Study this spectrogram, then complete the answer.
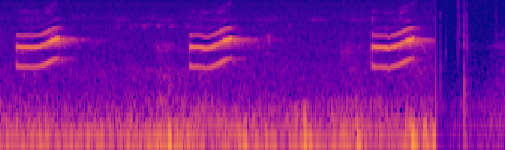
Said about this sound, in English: And some more bird sounds.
